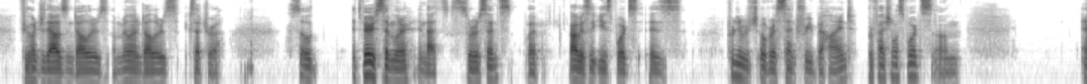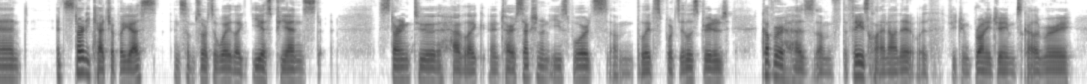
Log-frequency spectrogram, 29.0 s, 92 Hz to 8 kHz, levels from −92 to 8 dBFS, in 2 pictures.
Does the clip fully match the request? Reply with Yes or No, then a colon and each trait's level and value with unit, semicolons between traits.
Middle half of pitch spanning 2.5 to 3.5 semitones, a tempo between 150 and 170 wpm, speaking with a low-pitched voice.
Yes: average, 2.9 semitones; average, 155 wpm; low, 105 Hz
